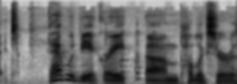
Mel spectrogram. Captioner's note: laughs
